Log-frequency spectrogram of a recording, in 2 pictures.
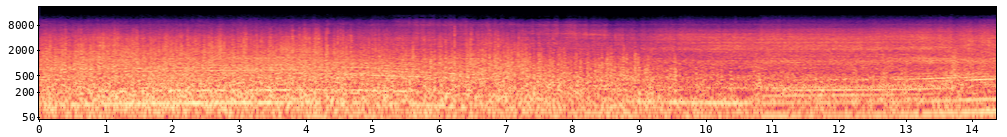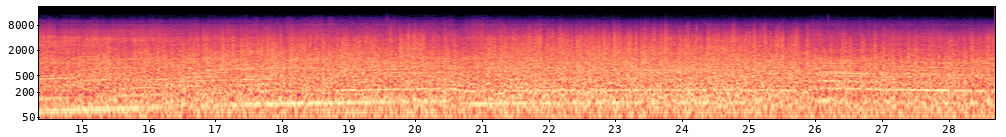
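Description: Benelli TRK 502's parallel-twin engine through its stock exhaust, running at road speed as heard onboard, with wind noise on the microphone. About eight seconds in the engine note drops lower and quieter, then climbs again from about sixteen seconds.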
